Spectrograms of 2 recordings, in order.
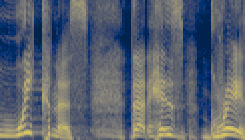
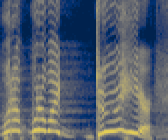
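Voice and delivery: flustered; 9 semitones higher, much faster than usual. Retold or imitated. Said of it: "And I thought".

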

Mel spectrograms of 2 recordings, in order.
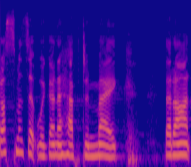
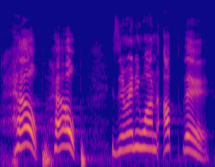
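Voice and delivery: raised, high mock cry for help; acted yelling out; 7 semitones higher, 5 dB louder than usual. Man dangling from cliff calls for rescue, acted yell. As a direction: call up for help, storytelling-style. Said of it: "He started yelling out".

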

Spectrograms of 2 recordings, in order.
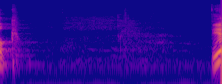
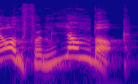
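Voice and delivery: higher-pitched mock British accent; strong British accent; 7 semitones higher than usual. Island local telling visitor where he's from, strong British accent. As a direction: answer in a put-on British accent. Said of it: "You've got a very strong British accent".

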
